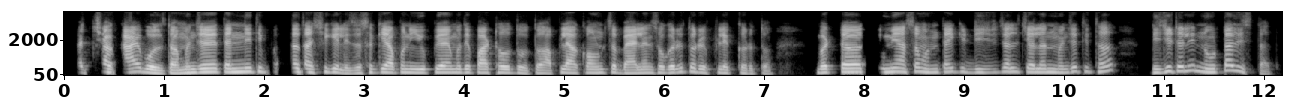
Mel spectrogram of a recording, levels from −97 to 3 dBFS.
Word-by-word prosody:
अच्छा, 175 -3 0
काय 170 +3 +5
बोलता? 135 -6 +3
म्हणजे 155 +6 +5
त्यांनी 180 +2 +4
ती 195 - 0
पद्धत 185 +1 -4
अशी 165 +3 0
केली, 150 -8 0
जसं 130 +5 -5
की 170 - +4
आपण 160 +1 +2
यू-पी-आयमध्ये 155 +1 +1
पाठवतो, 150 -2 -1
तो 130 - -1
आपल्या 135 +4 +1
अकाउंटचं 145 +2 -3
बॅलन्स 140 +2 +2
वगैरे 155 +3 0
तो 190 - 0
रिफ्लेक्ट 145 -2 -4
करतो. 115 -4 -8 0.5
बट 155 +2 0
अ, 180 0 +7
तुम्ही 180 +1 -2
असं 180 +2 0
म्हणताय, 175 +1 -2
की 185 0 -9
डिजिटल 165 +4 -4
चलन 170 0 +1
म्हणजे 160 +5 -4
तिथं 200 +4 -4 0.4
डिजिटली 215 +9 -1
नोटा 190 +4 0
दिसतात. 170 - -9
160 Hz, 170 wpm, -19 LUFS, 145-180 Hz, 0.5 s, अ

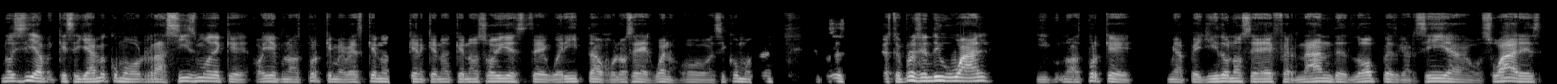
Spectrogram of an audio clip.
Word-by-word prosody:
no 150 +1 -1
sé 150 - 0
si 180 - +2
lla 140 -9 +3
que 135 - -1
se 130 -1 +2
llame 135 +4 +1
como 130 -4 -2
racismo 145 +6 +2
de 145 -2 +2
que 110 -4 -4
oye, 135 +3 -1
nomás 115 -2 -6
porque 155 -1 -5
me 120 -2 -4
ves 115 -1 -4
que 145 - -2
no 135 -1 0 0.2
que 125 -2 -2
que 120 - -2
no 120 -2 -6
que 125 +2 -2
no 125 +1 -2
soy, 135 +2 +2
este, 120 -2 -1
güerita 125 +4 -2
o 110 -1 -6
no 115 +1 -4
sé, 125 -2 +1
bueno, 115 -2 -5
o 110 0 -10
así 105 +5 -7
como 130 -4 -4
tú. 140 - -15 0.5
Entonces, - - -5 0.4
estoy 135 - -1
produciendo 165 -1 +5
igual 165 -2 +5 0.4
y 115 -1 -10
nomás 115 +1 -8
porque 120 -6 -2 0.3
mi 115 -1 -5
apellido, 125 +6 0
no 140 -1 +1
sé, 130 0 +3
Fernández, 125 +2 0
López, 130 0 -1
García 125 +2 -1
o 90 -2 -16
Suárez, 135 -1 +3
130 Hz, 195 wpm, -22 LUFS, 115-140 Hz, 0.5 s, produciendo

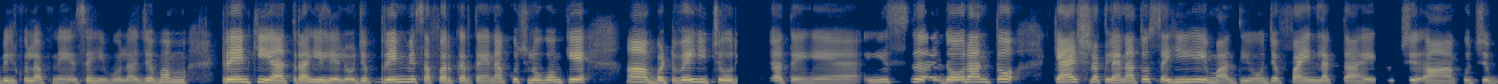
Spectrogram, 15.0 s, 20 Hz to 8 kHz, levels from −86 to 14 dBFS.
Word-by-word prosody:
बिल्कुल 195 0 -2
आपने 175 -1 -6
सही 180 +1 -4
बोला 150 +1 -6
जब 195 +3 -2
हम 225 +1 -2 0.4
ट्रेन 250 +1 +7
की 255 -2 +4
यात्रा 210 -1 +4
ही 235 - +4
ले 180 -3 +3
लो, 170 +1 -1
जब 195 +5 -5
ट्रेन 240 +2 +4
में 255 - +1
सफ़र 225 -1 0
करते 200 0 -2
हैं 195 - -4
ना 215 +1 -2
कुछ 240 -2 -4
लोगों 225 +2 0
के 250 0 +9 0.5
अ, 250 -1 +7
बटवे 225 +2 +3
ही 250 -2 -1
चोरी 210 -2 0 0.3
जाते 185 0 -3
हैं। 170 -2 -7 0.2
इस 245 +3 -10 0.4
दौरान 250 +1 +3
तो 270 -1 +4 0.5
कैश 250 0 +4
रख 255 0 -2
लेना 225 -1 +2
तो 255 +5 -1
सही 235 -1 -1
ही 245 -2 +3
मानती 185 -2 -5
हूँ। 185 0 -7
जब 200 -1 -4
फ़ाइन 220 0 0
लगता 195 -1 -4
है 180 -1 -4
कुछ 395 +3 -11
अ, 200 - -1
कुछ 220 0 -7
215 Hz, 185 wpm, -21 LUFS, 190-240 Hz, 0.5 s, के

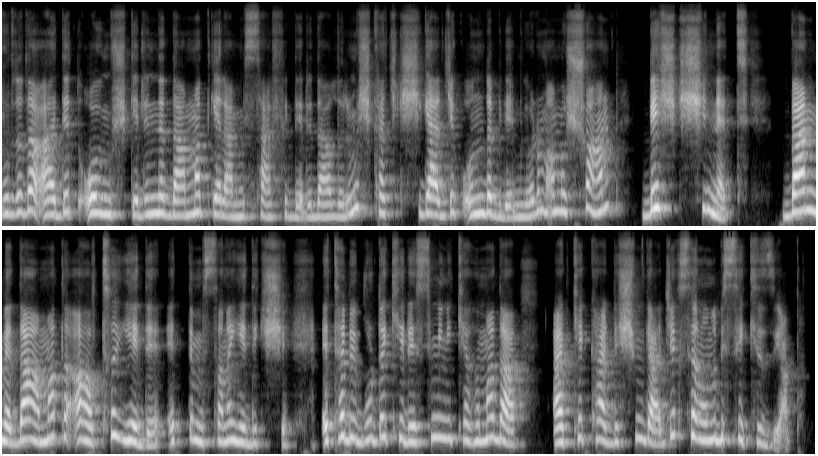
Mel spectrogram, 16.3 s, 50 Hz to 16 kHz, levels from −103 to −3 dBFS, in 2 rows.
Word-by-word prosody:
burada 260 +2 -3
da 315 -3 +3
âdet 245 +5 0
oymuş, 255 -1 +1
gelinle 250 +2 0
damat 255 +5 0
gelen 230 -5 -1
misafirleri 210 -1 -7
de 210 - -1
alırmış. 245 - -3
Kaç 265 -2 -6
kişi 260 -1 -6
gelecek 260 +1 +1
onu 260 +3 +1
da 275 - +3
bilemiyorum 205 +8 -3
ama 290 +1 0
şu 285 +6 -3
an 345 +5 -2 0.2
5 350 +7 +5
kişi 335 -3 +1
net. 265 +1 -4 0.4
Ben 295 +7 +7
ve 240 -3 +3
damat 300 +3 +3
6-7. 270 - +1
Etti 260 +4 -6
mi 270 -4 +1
sana 260 +1 -3
7 240 -5 +1
kişi. 230 0 -7 0.3
E, 260 - +3
tabii 305 -3 +1
buradaki 315 +2 -2
resmî 255 +6 0
nikâhıma 290 0 -1
da 230 -6 +2 0.3
erkek 250 +7 +1
kardeşim 280 +1 -2
gelecek, 265 +9 -1
sen 355 -2 +1
onu 285 0 +2
bir 290 - 0
8 275 -7 -7
yap. - - -9
265 Hz, 165 wpm, -24 LUFS, 245-295 Hz, 0.4 s, Ben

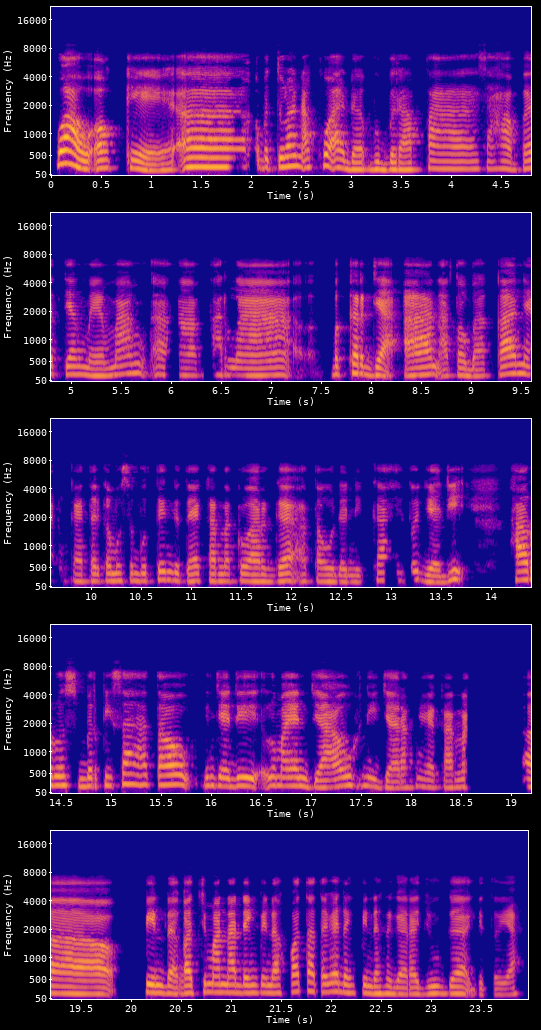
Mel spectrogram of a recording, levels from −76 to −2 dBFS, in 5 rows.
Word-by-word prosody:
Wow 295 -7 +9 0.2
oke, 195 +1 0 0.5
eee, 220 0 +6
kebetulan 220 +4 +1
aku 205 +5 -9
ada 175 -4 +1 0.2
beberapa 160 +1 -1 0.5
sahabat 175 0 -3
yang 190 0 0
memang, 175 +6 -1 0.2
eee, 185 -1 -4
ka 170 - -5 0.3
karena, 175 -1 -5 0.9
pekerjaan 180 -2 +2
atau 155 +2 -4
bahkan 150 +7 0
yang 190 0 -5
kayak 165 -3 -3
tadi 170 - -2
kamu 175 0 -2
sebutin 175 +2 -4
gitu 175 -2 -6
ya - - -2
karena 170 0 -1
keluarga 160 -1 -1 0.2
atau 160 -1 -7
udah 155 -1 -5
nikah 165 +5 -7
itu 180 +2 -13 0.2
jadi, 145 +4 0 0.6
harus 205 +2 +3 0.2
berpisah 205 +5 -1 0.2
atau 225 0 +3 0.3
menjadi 200 -2 0 0.3
lumayan 200 -1 +2
jauh 175 +6 +1
nih 195 -3 -4
jaraknya 155 +4 -2
ya 160 - -3
karena, 160 +3 -2 0.6
eee, 160 -3 +5 0.4
pindah 180 -3 +4
nggak 175 +2 +3
cuman 190 -1 +1
ada 180 0 +1
yang 180 0 -2
pindah 175 -1 0
kota 200 +2 -2
tapi 190 +1 0
ada 190 - 0
yang 175 - -5
pindah 165 -2 0
negara 150 -1 -1
juga 165 0 -2 0.2
gitu 135 0 -13
ya. 140 - -1
175 Hz, 140 wpm, -22 LUFS, 160-200 Hz, 0.9 s, Wow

